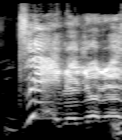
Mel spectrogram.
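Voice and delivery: high squealing shout, slow; laughing shout. Real, not acted. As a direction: shriek his name in disbelief. Friend jokes about crust.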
